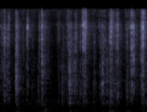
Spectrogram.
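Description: Bottom of a glass pressing crushed biscuit crumbs into a paper-lined milk carton, packing the base of a cheesecake. It comes as a quick, irregular series of short presses, about five a second.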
